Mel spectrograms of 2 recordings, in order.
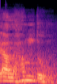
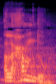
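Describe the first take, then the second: First: The h sound is light and weakly breathed. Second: The h sound is heavy and strongly breathed. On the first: The speaker calls it wrong. "এই হাটাকে যখন আমরা হালকা করে উচ্চারণ করি" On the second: The speaker calls it right. "একটা হা আছে না?"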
